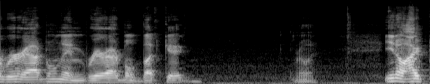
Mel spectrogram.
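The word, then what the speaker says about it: Buttigieg: really you know I I checked the pronunciation in French and that's the name is derived from a French he looks French you know and I'm correct in in French when you pronounce his name this is what you get but a gig English pronunciation is but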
